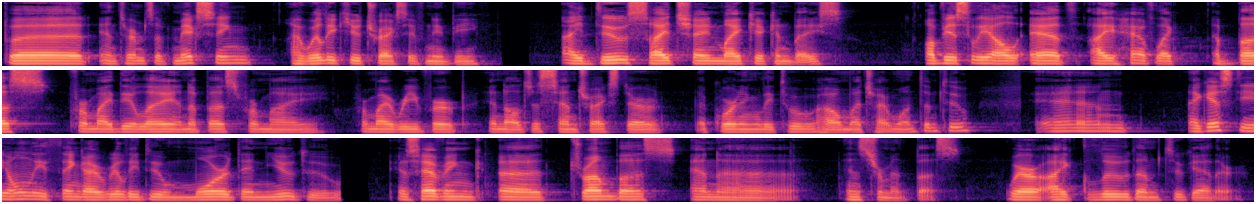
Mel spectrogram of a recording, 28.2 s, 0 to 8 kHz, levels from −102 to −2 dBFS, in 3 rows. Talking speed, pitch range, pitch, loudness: 170 wpm, 120-135 Hz, 125 Hz, -25 LUFS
